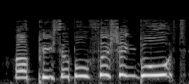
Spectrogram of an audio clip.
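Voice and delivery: very loud, very high overjoyed cry. Narrator reading Fishlegs on hearing far-off dragons, in a joyful voice. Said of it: "said Fishlegs joyfully".

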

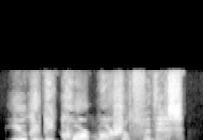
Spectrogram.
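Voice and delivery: plain reading voice

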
